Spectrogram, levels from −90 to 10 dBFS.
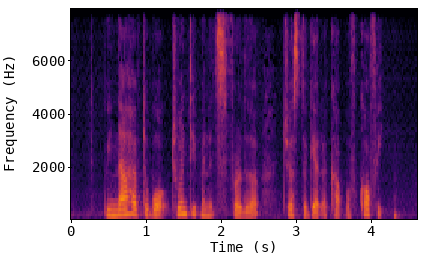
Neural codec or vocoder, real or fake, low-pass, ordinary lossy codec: codec, 16 kHz, 0.4 kbps, LongCat-Audio-Codec; fake; none; none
